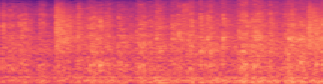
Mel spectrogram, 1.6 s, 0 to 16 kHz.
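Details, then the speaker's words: 1989 Ford Mustang GT V8 idling after full fuel system cleanup and new tank and seals: deep steady idle with slight lumpy cam rhythm, even firing, no stumbles; clutch fan seized, spinning at engine rpm; normal idle. "but you can hear this thing is running extremely extremely well now that we cleaned up the entire fuel system"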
